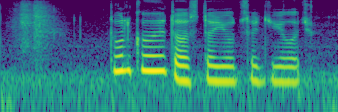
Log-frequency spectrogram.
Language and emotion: Russian, sad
